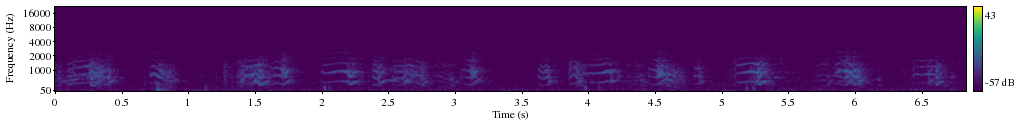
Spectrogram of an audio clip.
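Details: Samoyeds eating and singing, a series of short, whiny, yodelling vocal bursts around mid pitch, repeated roughly every half second with uneven rhythm, indoors.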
